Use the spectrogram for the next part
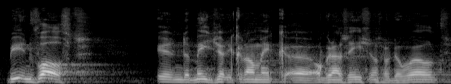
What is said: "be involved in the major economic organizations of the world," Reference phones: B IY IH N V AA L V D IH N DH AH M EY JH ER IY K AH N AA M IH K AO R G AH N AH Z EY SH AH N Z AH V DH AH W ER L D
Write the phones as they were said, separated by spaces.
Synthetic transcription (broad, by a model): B IY IH N V AA L V D IH N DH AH M EY JH ER IY K AH N AA M IH K AO R G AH N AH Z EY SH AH N S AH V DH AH W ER L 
